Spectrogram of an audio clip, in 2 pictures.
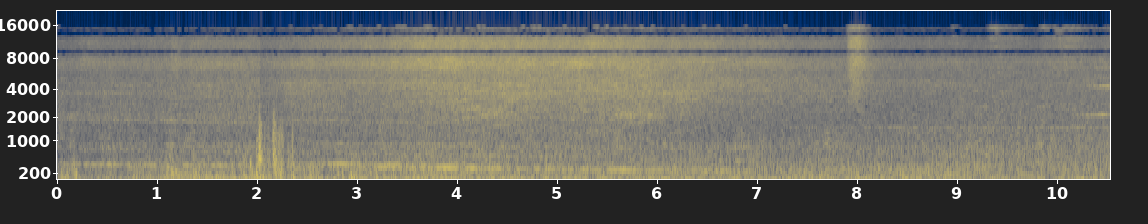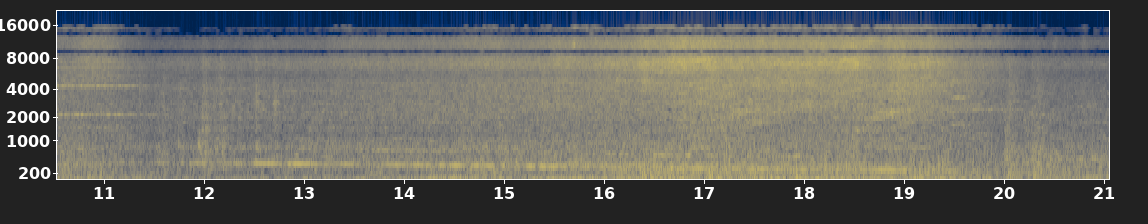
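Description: Sanyo Electric Railway local electric train pulling into a station and braking, with steady rail and wheel rumble. Its motor whine falls in pitch twice as it slows, and a hiss of brakes and wheels rises near the end.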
